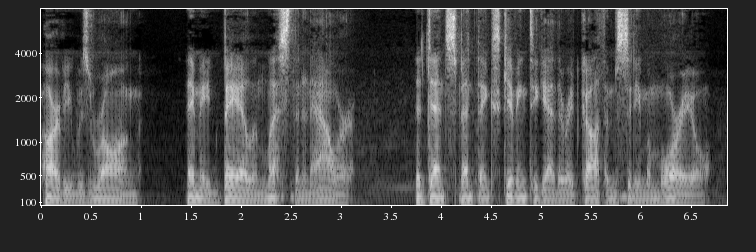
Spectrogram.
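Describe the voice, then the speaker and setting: An actor playing a brooding, stern vigilante detective, narrating noir style in a raspy, terse, measured voice. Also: male voice, rumbling low, little pitch movement, warm tone, faint music behind. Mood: grim, brooding. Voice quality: husky, raspy.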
